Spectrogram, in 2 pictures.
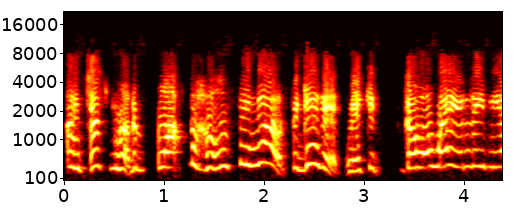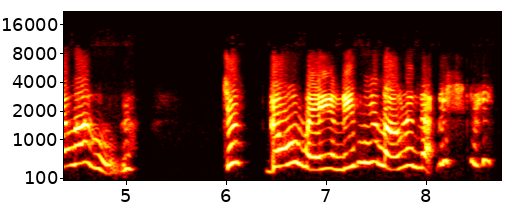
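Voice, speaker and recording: An actress playing a middle-aged mother, wounded, bitter and quietly desperate, speaking with halting, emphatic repetitions in a radio drama. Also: very high voice, no echo, muffled recording. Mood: anguished despair. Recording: band-limited 1980s AM radio broadcast.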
